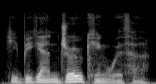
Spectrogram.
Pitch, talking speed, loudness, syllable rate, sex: 95 Hz, 190 wpm, -17 LUFS, 4.8 syllables/s, male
